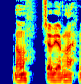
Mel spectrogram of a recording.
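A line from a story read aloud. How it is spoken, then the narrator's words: Uncertain reply. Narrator (Russian): неуверенно отозвался Лёва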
